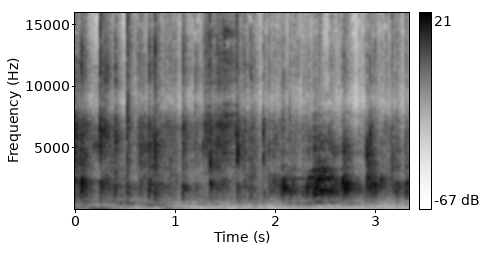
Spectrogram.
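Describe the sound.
An audience applauds steadily, dense clapping filling the room at a fairly loud level, with scattered voices calling out beneath it.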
